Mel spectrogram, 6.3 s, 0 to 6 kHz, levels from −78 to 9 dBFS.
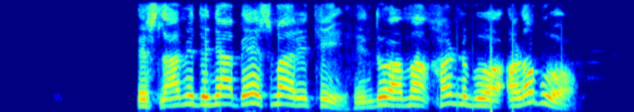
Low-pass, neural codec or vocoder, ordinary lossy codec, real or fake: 5.4 kHz; none; Opus, 32 kbps; real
